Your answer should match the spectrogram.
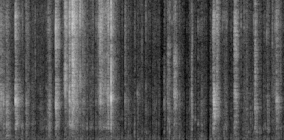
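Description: Close-up eating sounds of khichdi eaten by hand: wet chewing and mouth clicks, with fingers working the soft rice and lentils on a steel plate, as irregular short clicks several times a second.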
